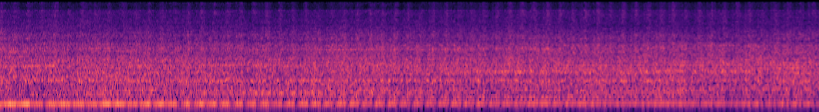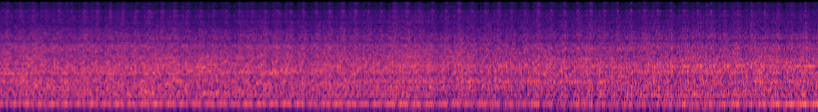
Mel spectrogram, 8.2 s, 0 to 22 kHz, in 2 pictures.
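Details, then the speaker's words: Freshly rebuilt BMW S62 V8 at first start-up: steady loud idle with fast, fine ticking over the engine note; lifter tick. "Sounds like an S62 with some lifter tank, huh? You successfully rebuilt, so far, an S62. Congratulations! Hell yeah! Some lifter noise."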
